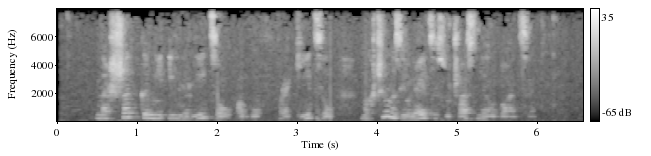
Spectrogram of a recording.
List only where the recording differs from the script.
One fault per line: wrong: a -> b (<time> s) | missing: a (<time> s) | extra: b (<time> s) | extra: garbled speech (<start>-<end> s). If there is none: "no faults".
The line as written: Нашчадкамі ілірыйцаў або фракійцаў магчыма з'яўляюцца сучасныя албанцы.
no faults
